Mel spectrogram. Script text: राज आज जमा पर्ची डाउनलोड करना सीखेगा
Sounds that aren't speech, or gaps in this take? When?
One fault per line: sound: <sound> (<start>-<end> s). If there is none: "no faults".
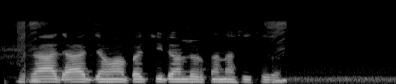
no faults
